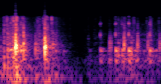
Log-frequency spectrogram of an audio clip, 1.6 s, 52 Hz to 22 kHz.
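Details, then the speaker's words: 2012-2018 Jeep Wrangler JK radiator cooling fan, removed and hand-spun: loose, uneven clicking and rattling as it slows, the gurgle heard while running; owner suspects a shot bearing, fan replaced. "That little jiggly. That's what I would hear all the time as it was running. I'm just guessing that bearing is shot in there."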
